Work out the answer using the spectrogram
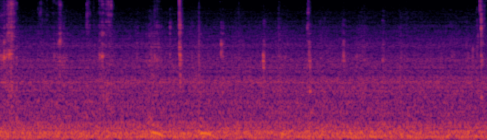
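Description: Small irregular crunching clicks of chewing on a fried cheese rangoon, with two short hummed sounds about one and a half and two seconds in, over the steady low hum of a parked car's air conditioning.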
